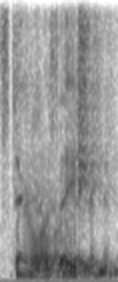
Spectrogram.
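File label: "sterilization", male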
